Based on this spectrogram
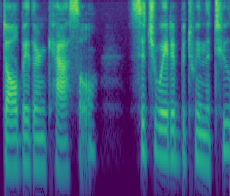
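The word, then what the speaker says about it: Dolbadarn: We here dismissed our Cambrian mountaineer, and easily found our way to Dalbet, pronounced Dalburn Castle, situated between the two lakes and now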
